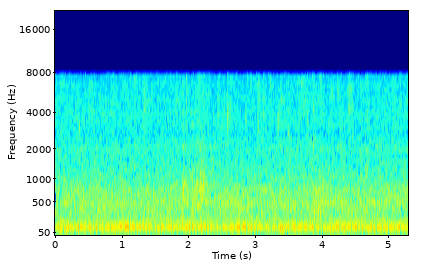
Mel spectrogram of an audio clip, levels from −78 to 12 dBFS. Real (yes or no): yes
